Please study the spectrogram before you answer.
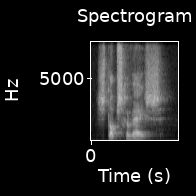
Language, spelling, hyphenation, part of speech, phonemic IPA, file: Dutch, stapsgewijs, staps‧ge‧wijs, adverb / adjective, /ˌstɑps.xəˈʋɛi̯s/, Nl-stapsgewijs.ogg
- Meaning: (adverb) stepwise, step by step; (adjective) stepwise, step-by-step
